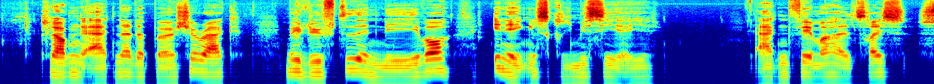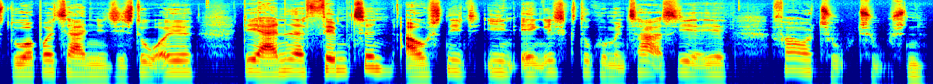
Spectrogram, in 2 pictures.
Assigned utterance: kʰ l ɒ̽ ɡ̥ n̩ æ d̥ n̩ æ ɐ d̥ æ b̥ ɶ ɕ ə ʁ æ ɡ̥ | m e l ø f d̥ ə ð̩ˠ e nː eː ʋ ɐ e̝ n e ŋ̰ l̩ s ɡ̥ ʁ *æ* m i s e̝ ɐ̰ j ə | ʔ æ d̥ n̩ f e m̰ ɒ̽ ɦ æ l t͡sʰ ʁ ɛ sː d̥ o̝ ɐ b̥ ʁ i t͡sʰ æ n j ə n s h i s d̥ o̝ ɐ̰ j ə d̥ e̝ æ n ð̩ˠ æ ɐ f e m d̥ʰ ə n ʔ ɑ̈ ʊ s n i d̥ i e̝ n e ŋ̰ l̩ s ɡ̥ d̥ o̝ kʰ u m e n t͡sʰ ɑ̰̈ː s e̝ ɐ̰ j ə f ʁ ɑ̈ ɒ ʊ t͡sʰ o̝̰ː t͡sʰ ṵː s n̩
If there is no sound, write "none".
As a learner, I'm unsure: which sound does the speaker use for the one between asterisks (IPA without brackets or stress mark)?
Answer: i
